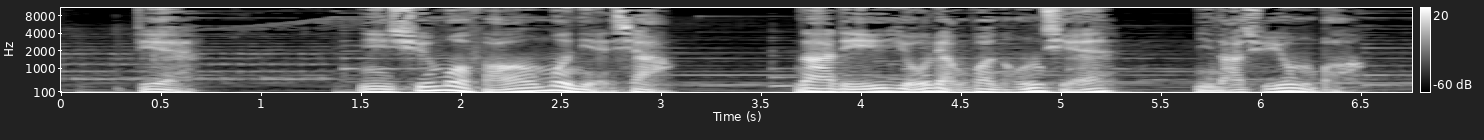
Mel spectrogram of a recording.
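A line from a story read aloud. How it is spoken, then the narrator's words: Calm, indifferent. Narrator (Chinese): 黄师生淡淡的说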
